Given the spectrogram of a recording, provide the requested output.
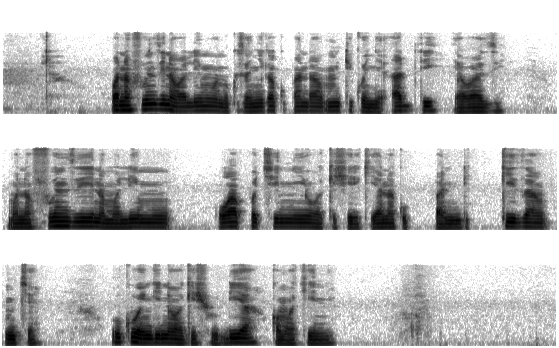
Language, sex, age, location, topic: Swahili, male, 18-24, Nairobi, government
